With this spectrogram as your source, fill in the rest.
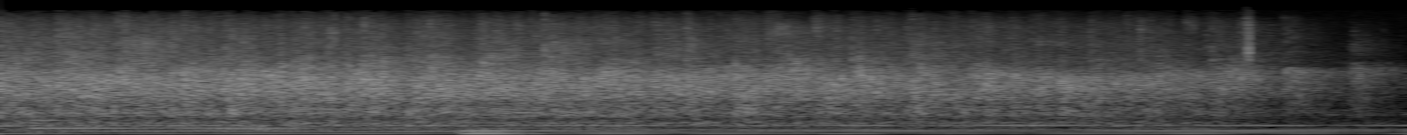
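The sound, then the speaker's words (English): Sustained applause from a large church audience at Crossroads Baptist Church, a dense steady clatter of many hands over a low hum, holding strong for several seconds before easing slightly at the end. “And if it has, let's give God the praise one more time today.”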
